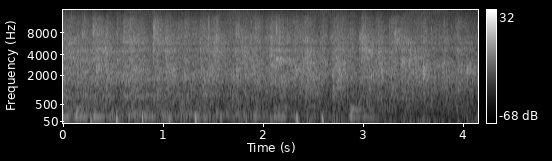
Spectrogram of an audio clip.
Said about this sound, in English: Yaoundé clap for Yaoundé. Applaudissez pour Yaoundé.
